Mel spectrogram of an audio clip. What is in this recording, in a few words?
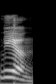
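"ning", Mandarin, fourth tone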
